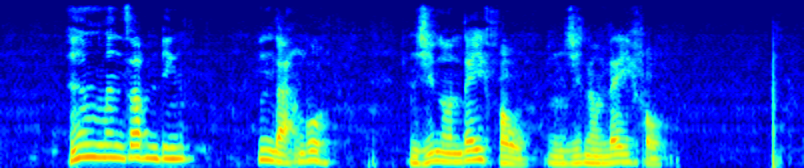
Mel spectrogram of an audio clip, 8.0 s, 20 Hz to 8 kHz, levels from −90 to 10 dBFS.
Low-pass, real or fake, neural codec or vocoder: 7.2 kHz; fake; codec, 16 kHz, 8 kbps, FreqCodec, smaller model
